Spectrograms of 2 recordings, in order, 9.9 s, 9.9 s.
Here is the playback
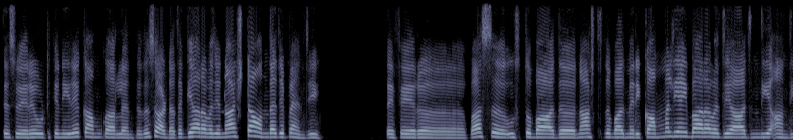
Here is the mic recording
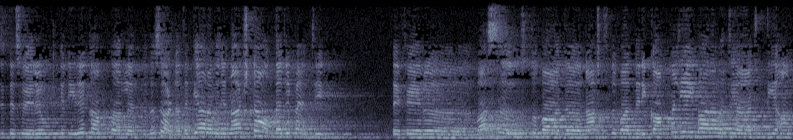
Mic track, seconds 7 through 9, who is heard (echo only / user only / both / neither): echo only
